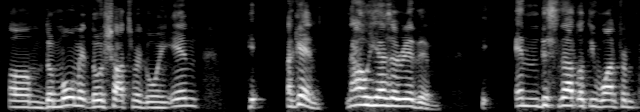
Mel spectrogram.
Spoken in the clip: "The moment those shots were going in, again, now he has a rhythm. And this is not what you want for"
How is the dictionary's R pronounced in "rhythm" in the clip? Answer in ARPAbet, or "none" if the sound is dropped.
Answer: R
